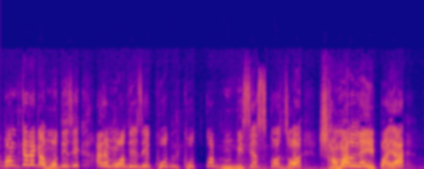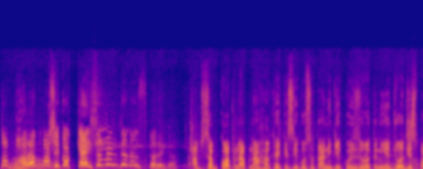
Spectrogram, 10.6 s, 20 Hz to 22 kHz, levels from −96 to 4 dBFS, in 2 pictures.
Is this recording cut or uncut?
cut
